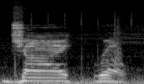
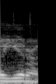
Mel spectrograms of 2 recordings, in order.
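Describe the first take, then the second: First: It is pronounced the way it's said in New York. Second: It is pronounced the way it's said in Greece. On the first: The speaker calls it wrong. "I'm pronouncing it the way they pronounce it in New York" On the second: The speaker calls it right. "the correct way to say it because that's how they would say it in Greece"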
